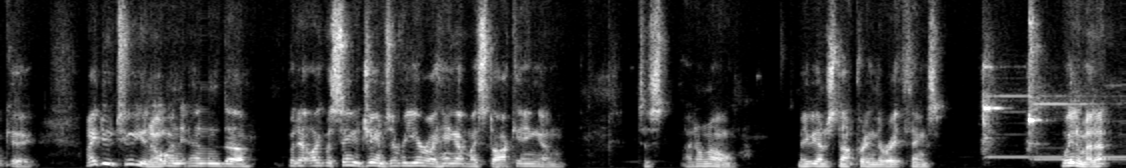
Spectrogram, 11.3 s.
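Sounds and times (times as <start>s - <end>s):
speech: 0.0s - 5.7s, 6.4s - 9.5s, 10.6s - 11.2s
doorbell chiming: 9.8s - 11.2s.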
